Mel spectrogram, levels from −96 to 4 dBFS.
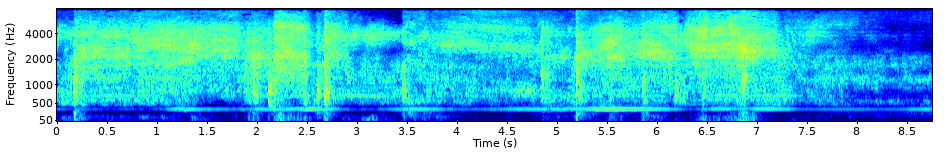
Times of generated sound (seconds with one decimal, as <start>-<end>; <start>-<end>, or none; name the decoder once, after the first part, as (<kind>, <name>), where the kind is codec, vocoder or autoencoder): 1.0-3.0 (vocoder, BigVGAN v2); 4.9-5.6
